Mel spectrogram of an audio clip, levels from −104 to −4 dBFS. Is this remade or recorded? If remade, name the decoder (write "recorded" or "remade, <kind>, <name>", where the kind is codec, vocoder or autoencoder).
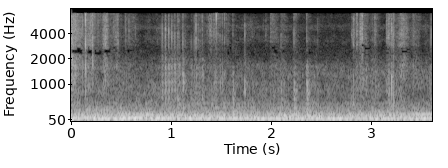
recorded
